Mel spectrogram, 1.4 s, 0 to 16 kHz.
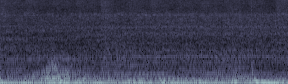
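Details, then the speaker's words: BMW E91 325xi wagon that sat three years, just started after replacing a box on the back: deep steady even idle rumble, no knocks or rattles; sounds healthy. "How insane. It's alive. What the heck? That's sick. Good to know. Sounds good. Sounds healthy."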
